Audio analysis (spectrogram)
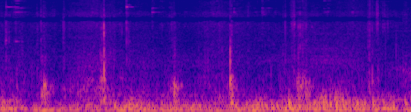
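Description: A horse's hooves clip-clop in a steady walking rhythm as it is led to the field, close and distinct over a low outdoor rumble.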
